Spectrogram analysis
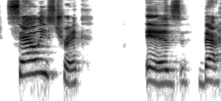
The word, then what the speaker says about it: Sally: So for her first name, Sally's trick is that her name Sally rhymes with the word rally.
